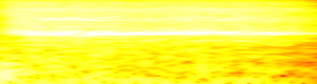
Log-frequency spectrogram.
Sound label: braking, Kiddie Ride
